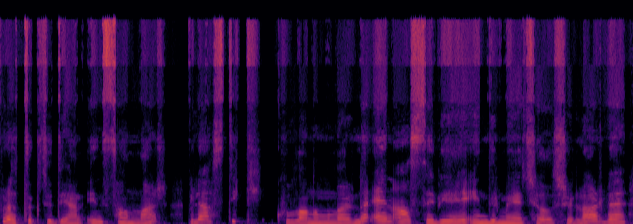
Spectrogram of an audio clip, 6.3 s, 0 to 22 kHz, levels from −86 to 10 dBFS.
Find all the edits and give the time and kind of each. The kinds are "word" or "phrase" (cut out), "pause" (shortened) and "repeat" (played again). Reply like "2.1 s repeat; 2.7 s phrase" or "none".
none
